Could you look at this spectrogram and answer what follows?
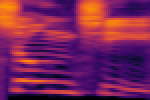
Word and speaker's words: Shang-Chi: It's pronounced Shang-Chi.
